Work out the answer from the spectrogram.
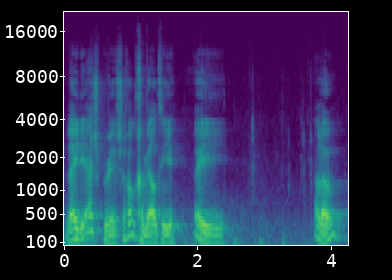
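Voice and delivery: ordinary delivery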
